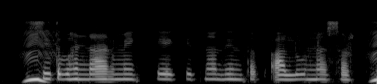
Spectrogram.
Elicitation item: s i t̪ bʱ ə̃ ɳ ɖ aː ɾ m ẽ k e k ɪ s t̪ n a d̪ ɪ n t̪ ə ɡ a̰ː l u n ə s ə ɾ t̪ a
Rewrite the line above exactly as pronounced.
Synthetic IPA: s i t̪ bʱ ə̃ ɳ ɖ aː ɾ m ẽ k e k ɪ t̪ n a d̪ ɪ n t̪ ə k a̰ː l u n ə s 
